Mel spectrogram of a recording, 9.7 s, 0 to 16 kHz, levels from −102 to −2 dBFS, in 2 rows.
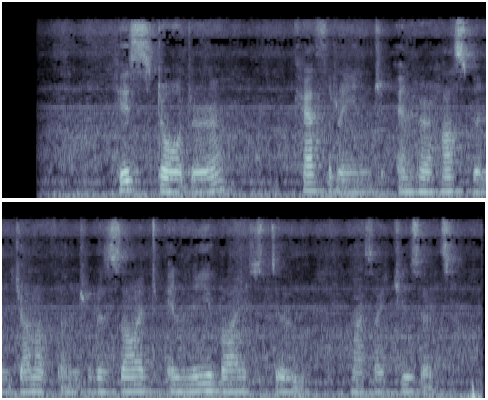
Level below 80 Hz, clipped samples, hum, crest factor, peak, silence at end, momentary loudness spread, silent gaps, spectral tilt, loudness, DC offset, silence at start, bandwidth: -48 dBFS; under 0.1%; none; 22 dB; -12 dBFS; 0 s; 16 LU; none; -3.5 dB/octave; -32 LUFS; under 0.1%; 0.4 s; 11.5 kHz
